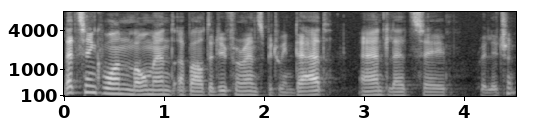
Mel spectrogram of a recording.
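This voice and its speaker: A man with a German accent speaks at a medium pitch and moderate pace with ordinary pitch variation, recorded very cleanly against a silent background. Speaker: political commentator. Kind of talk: video essay monologue. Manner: hesitant with frequent fillers.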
